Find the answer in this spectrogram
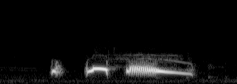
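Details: Spotted dove giving a thúc gù style coo, used as a lure to get newly caught doves to call back: a brief low note, a short clipped coo, then a long buzzy coo sliding gently downward, in otherwise silent surroundings.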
